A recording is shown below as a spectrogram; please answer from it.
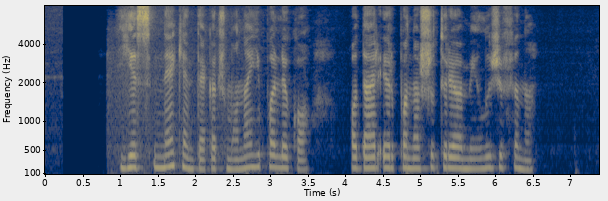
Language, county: Lithuanian, Kaunas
